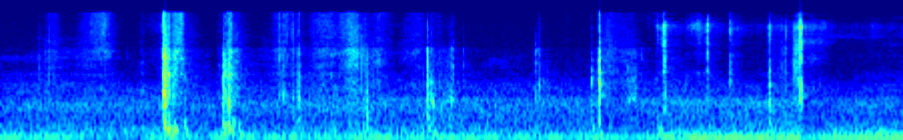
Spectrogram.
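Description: Oracle cards being handled, a card drawn from the deck and laid down on the spread: irregular sharp clicks and flicks of card stock.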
